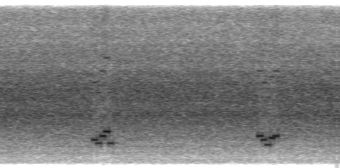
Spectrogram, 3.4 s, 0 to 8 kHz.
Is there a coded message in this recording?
Yes: five-tone selective call (EEA) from 1.0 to 2.8 s, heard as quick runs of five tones, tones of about 40 ms, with radio hiss and a squelch burst at the end. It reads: 42682 64156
